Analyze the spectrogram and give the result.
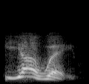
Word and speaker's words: Yahweh: So the name that is translated "I am that I am" in the Hebrew, that name is pronounced Yahweh.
